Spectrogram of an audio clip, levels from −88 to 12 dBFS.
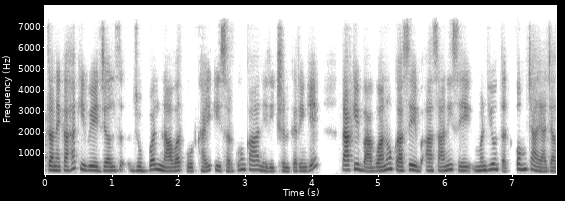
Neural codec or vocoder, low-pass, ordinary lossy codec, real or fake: codec, 16 kHz, about 1 kbps, DyCAST, with the encoder's durations; 7.2 kHz; AAC, 48 kbps; fake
